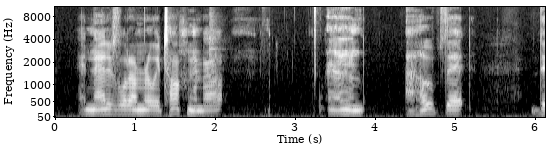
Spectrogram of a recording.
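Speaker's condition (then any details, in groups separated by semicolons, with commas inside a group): Cerebral palsy; has had speech therapy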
